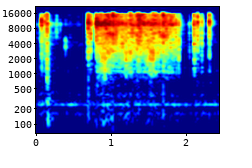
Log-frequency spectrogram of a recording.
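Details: Tumble dryer disassembly, control selector knob cleaned: crisp, quick run of even detent clicks as the selector is turned by hand; switch clicks through normally after cleaning.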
